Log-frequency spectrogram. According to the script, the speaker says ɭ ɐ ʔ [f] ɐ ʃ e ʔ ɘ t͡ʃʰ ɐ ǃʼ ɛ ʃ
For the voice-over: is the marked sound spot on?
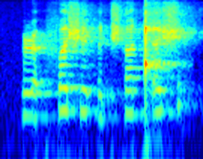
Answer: yes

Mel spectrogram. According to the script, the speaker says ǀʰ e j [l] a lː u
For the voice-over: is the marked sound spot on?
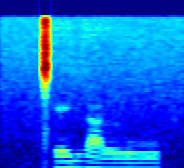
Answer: yes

